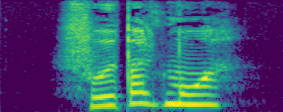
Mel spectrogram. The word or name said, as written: fodboldmor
